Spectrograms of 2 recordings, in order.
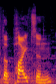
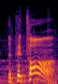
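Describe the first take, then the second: First: It is said like the English word python. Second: It is said the French way, like pee-tohn. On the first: The speaker calls it wrong. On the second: The speaker calls it right.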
